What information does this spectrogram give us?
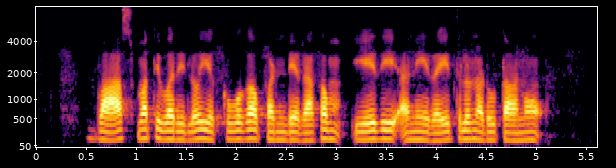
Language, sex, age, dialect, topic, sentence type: Telugu, female, 36-40, Southern, agriculture, question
